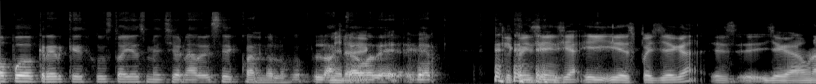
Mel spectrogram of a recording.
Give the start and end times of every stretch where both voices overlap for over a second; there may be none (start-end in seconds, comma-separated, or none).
none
